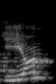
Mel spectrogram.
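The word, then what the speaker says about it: guion: De ahí, por ejemplo, que la palabra guión no lleva tilde. Aunque parecería, hay que ponerle la tilde en la O, no. Porque guión se pronuncia en una sola sílaba.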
